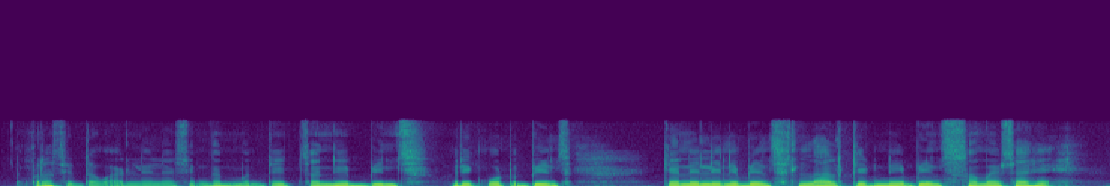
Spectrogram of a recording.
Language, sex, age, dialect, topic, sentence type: Marathi, male, 18-24, Varhadi, agriculture, statement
